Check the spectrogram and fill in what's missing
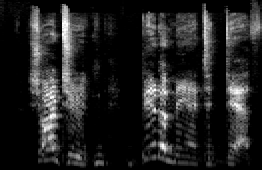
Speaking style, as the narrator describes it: shouted Albie

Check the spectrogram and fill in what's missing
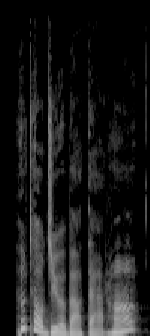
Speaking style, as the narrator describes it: Larkin said playfully

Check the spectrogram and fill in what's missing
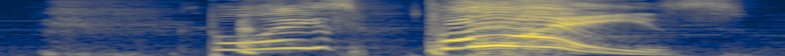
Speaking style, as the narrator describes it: Olive Oil yelled

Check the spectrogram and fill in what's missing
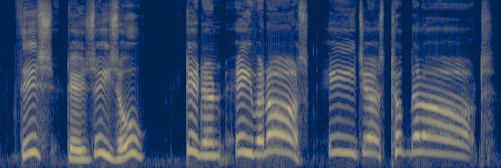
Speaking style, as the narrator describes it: both squeaked indignantly

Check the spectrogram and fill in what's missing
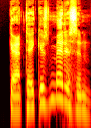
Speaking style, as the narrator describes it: they jeered

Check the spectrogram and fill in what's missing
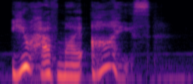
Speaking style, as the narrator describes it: the brother gasped

